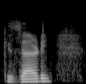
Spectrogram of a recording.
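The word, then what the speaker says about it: Keeladi: देखिए ये किलाड़ी जो है नाम थोड़ा कंट्रोवर्शियल है। इसमें कहीं कहीं किलाड़ी बोला जाता है, कहीं कहीं किजाड़ी बोला जाता है। लेकिन देखिए ऑफिशियली जो है ये स्पेलिंग डिक्लेयर किया हुआ है किलाड़ी सिविलाइजेशन, तो मैं भी इसको किलाड़ी सिविलाइजेशन ही बोलूँगा।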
